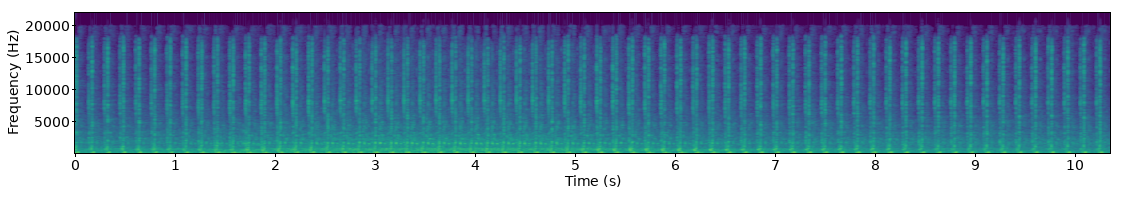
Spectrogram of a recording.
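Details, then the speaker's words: GA70 single-cylinder diesel on a stand, water had got into the sump, oil changed: starts easily, crisp evenly spaced thumps at steady idle, no misses or rattles, oil pressure indicator up; normal idle. "ดีรอดตัวไปติดง่ายน้ำมันเครื่องขึ้นแล้ว"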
